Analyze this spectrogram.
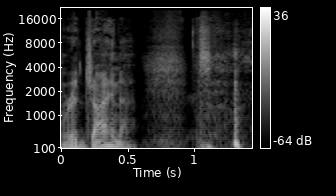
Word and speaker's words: Regina: We'll see what Coincidentally, while you're in Minikin, I'll be in the city that rhymes with fun, Regina.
